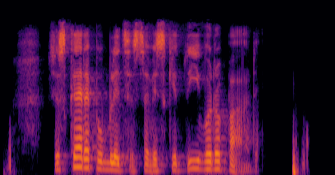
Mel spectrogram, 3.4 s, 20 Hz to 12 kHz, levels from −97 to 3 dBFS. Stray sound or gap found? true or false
false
